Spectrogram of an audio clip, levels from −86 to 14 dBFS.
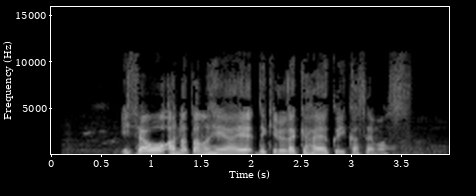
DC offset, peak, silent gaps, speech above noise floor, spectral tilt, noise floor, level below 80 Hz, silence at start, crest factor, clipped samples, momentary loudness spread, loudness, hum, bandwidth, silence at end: under 0.1%; -4 dBFS; none; 39 dB; -5 dB/octave; -58 dBFS; -68 dBFS; 0.7 s; 18 dB; under 0.1%; 16 LU; -19 LUFS; none; 11 kHz; 0.5 s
